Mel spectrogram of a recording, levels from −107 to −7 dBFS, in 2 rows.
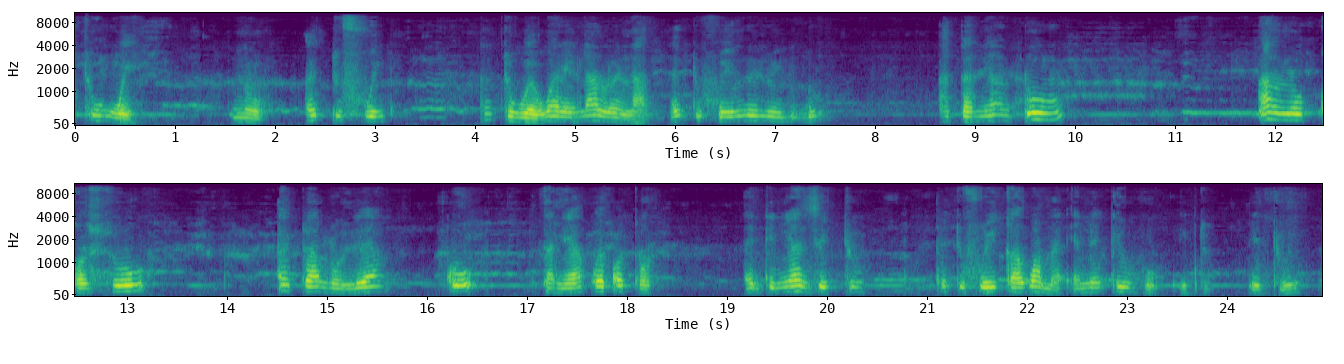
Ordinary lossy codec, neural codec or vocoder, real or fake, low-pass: AAC, 32 kbps; codec, 24 kHz, 3 kbps, HILCodec; fake; 9.9 kHz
